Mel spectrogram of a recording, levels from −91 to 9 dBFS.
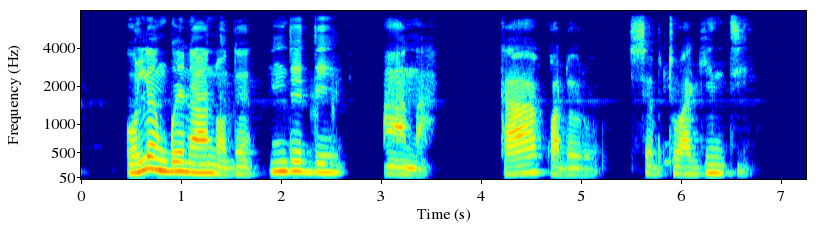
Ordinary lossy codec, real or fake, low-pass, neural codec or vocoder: none; real; 7.2 kHz; none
